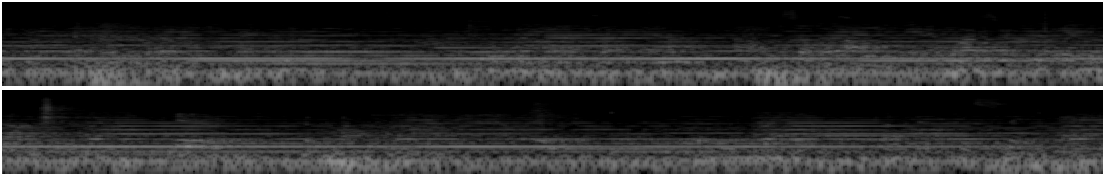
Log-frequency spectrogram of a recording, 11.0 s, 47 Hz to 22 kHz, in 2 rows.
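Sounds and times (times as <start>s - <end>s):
church music with held tones: 0.0s - 11.0s.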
